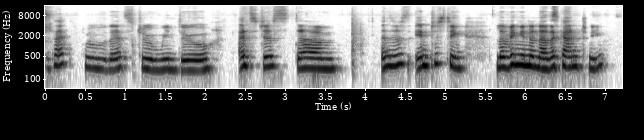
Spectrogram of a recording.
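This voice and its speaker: A woman with a South African accent, fairly high in pitch, at a fairly slow pace with fairly even intonation. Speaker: podcast host. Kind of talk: casual chat.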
